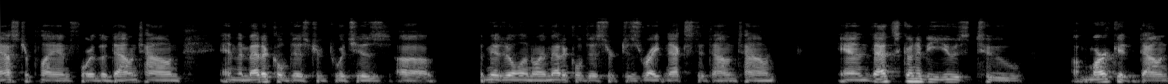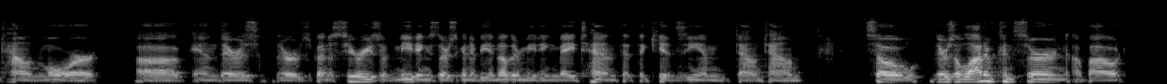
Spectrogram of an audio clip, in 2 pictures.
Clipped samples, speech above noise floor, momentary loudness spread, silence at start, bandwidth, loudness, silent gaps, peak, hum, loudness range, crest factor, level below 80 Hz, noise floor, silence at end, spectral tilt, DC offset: under 0.1%; 42 dB; 12 LU; 0 s; 9.2 kHz; -27 LUFS; none; -8 dBFS; none; 5 LU; 20 dB; -74 dBFS; -69 dBFS; 0.45 s; -5.5 dB/octave; under 0.1%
